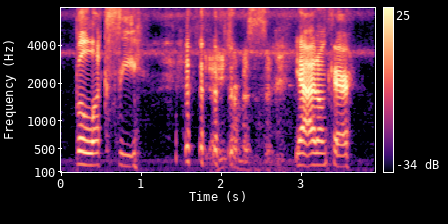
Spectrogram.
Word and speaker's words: Biloxi: Aircraft Sparky says Biloxi is pronounced Biloxi.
